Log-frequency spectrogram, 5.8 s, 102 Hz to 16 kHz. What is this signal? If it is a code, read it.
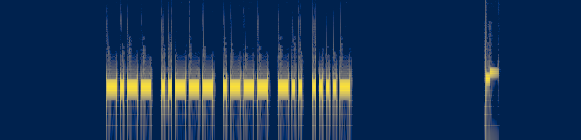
Morse code, heard as a keyed tone, about 36 wpm, 700 Hz. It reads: Y2JD4
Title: Code Groups - 5 Letter:Numbers - 35wpm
